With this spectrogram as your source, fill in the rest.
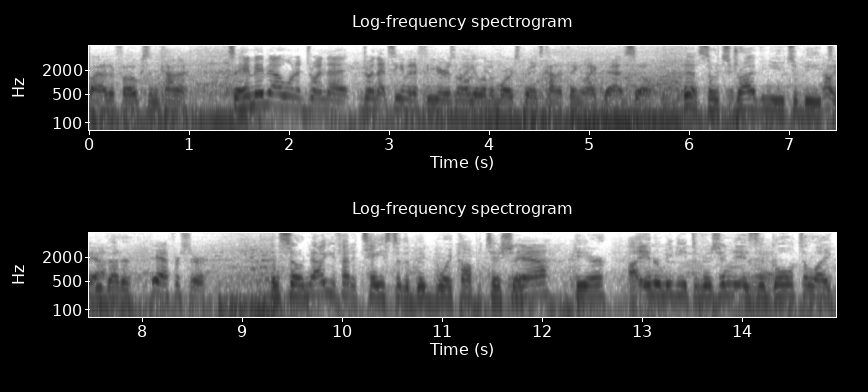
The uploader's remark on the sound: LIVE from TFX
